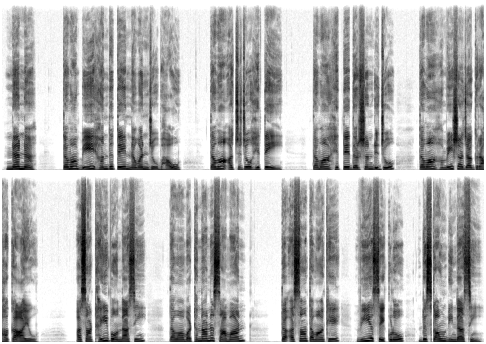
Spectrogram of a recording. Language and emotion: Sindhi, neutral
